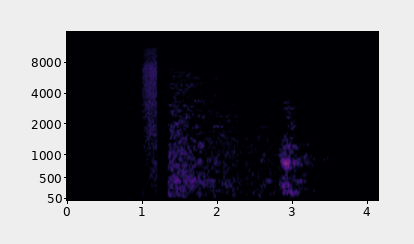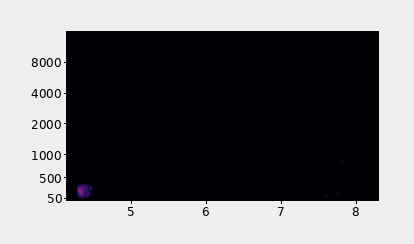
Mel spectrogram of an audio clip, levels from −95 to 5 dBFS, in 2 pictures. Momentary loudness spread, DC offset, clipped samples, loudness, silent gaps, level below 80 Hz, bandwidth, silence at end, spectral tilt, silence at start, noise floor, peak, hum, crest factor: 4 LU; under 0.1%; under 0.1%; -68 LUFS; 3.64-3.68 s, 3.76-3.80 s, 3.99-4.03 s, 4.72-4.77 s, 5.46-5.81 s; under -90 dBFS; 7.2 kHz; 0.1 s; -2.5 dB/octave; 1 s; under -90 dBFS; -52 dBFS; none; 24 dB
